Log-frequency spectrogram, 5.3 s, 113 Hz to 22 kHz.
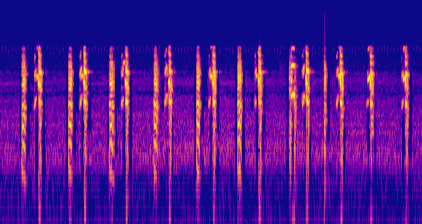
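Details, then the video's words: Female peregrine falcon calling the male while visiting the nest, Koszalin, Poland, 5 August 2023, from a nest webcam: rapid series of short sharp clipped notes, often doubled, repeated about three times a second, distant and quiet. "Nila z wizytą, samca woła"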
